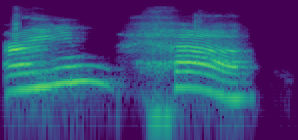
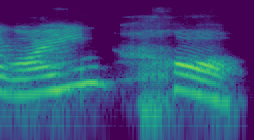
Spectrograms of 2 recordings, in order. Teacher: تو ہا درمیان والے حلق سے ادا ہوتا ہے اور خو اوپر والے حلق سے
